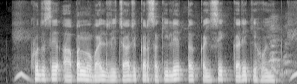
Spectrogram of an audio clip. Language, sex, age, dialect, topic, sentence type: Bhojpuri, male, 31-35, Southern / Standard, banking, question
